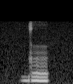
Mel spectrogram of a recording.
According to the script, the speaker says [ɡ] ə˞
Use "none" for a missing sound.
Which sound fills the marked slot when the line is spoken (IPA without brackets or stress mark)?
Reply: ɡ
